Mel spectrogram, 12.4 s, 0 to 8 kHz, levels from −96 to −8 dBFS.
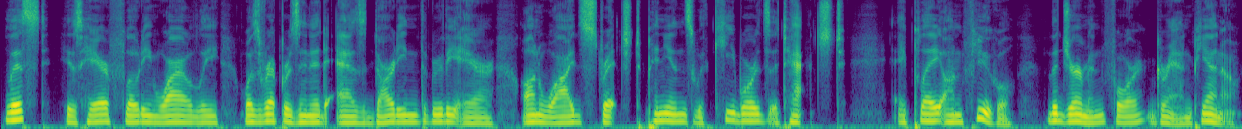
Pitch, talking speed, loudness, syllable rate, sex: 105 Hz, 130 wpm, -20 LUFS, 3.9 syllables/s, male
